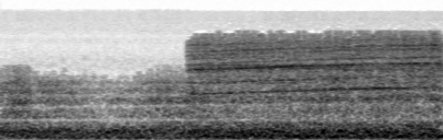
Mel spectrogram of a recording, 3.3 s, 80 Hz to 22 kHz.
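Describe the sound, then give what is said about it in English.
A loud, steady roar of an airplane engine fills the whole stretch, growing brighter and hissier partway through as a thin high-pitched whine rises over the rumble, from news footage of an airplane flying into a building on 9/11. No one speaks. “so here's what we saw on 9/11, where the entire airplane just melts into the building.”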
